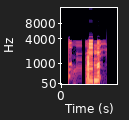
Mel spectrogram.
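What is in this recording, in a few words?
Police Spec Ops Tac, radio; Raleigh; p25; wake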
